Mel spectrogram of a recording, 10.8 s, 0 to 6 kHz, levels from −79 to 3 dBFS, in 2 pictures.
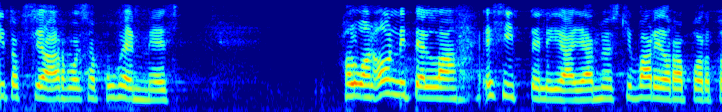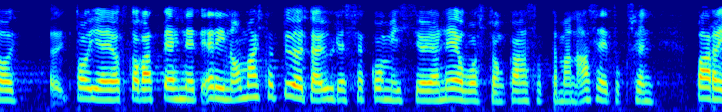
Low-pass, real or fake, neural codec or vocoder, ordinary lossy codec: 5.4 kHz; fake; codec, 44.1 kHz, 7.8 kbps, Pupu-Codec; none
